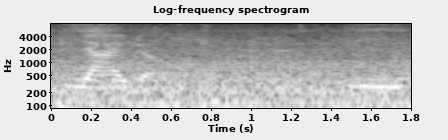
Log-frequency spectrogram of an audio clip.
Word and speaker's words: iaido: The traditional sword practice is called iaido. Iaido. It's spelled I-A-I-D-O.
